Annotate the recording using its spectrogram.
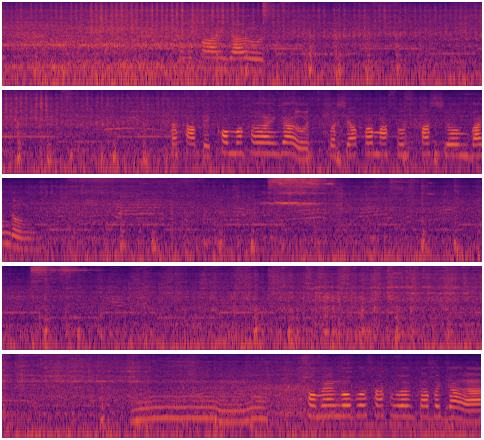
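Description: A train rolls past close by with a steady, heavy rumble.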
